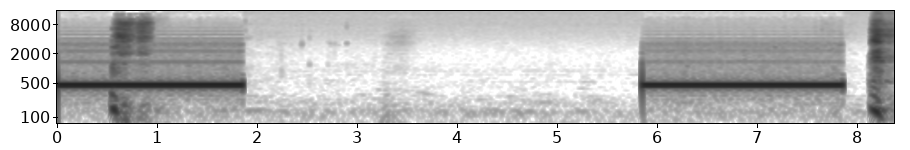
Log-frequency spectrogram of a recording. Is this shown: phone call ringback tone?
yes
